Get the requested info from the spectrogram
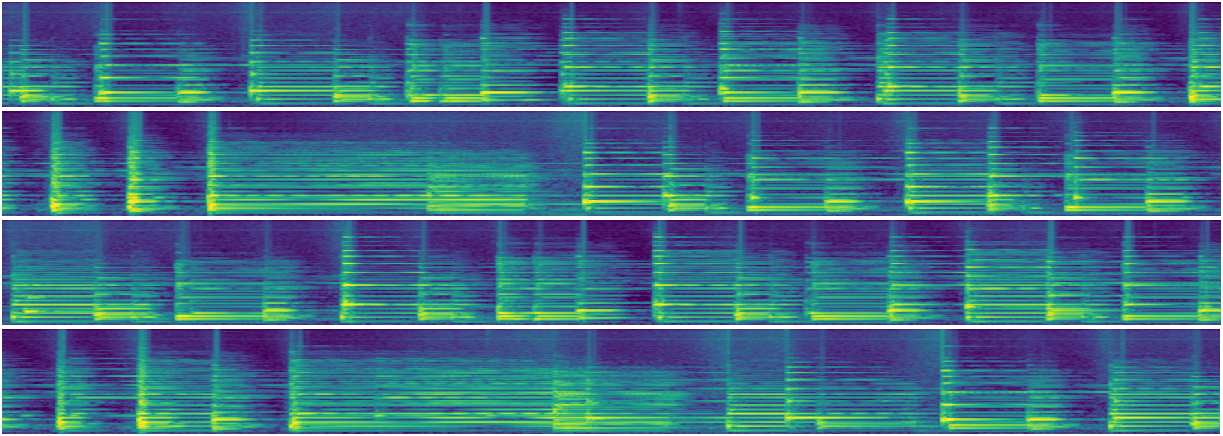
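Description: Piano played four hands: a Latin-style duet of steady, rhythmic struck chords over a bass line, with a few longer held chords about ten seconds in and again near the end.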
